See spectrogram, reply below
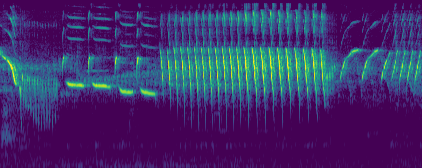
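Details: Master canary song for tutoring young canaries: a loud downward-sweeping whistle, a few clipped whistled notes, then a long rapid rolling trill and closing arched whistles.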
